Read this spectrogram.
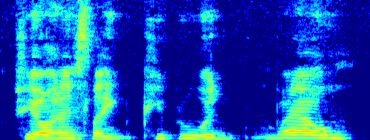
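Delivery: ordinary talk, nothing marked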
